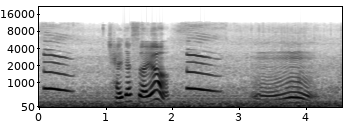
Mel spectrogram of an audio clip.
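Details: Final recording of Bolt, a stray cat who lingered for one year and five months: several plaintive meows, some long and falling, one wavering and rising, mixed with brief chirpy vocal sounds over background hum.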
